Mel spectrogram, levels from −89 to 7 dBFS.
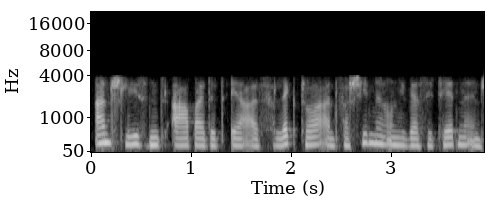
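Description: No technical faults can be heard in the speech, which carries the band-limited sound of the AMR narrowband mobile codec working as intended, with nothing above 4 kHz and only light coding roughness that fits its higher 12.2 kbps mode.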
